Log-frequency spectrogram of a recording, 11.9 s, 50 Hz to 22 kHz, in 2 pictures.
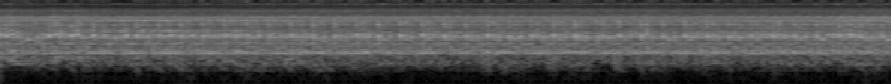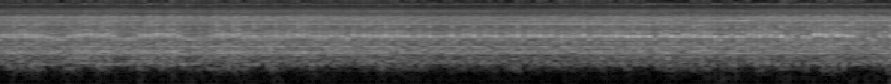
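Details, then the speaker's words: Alfa Romeo Giulietta 1.6 MultiJet2 diesel: diesel clatter at idle with a hunting, uneven beat and a shaky note, sometimes worse, with puffs of black exhaust smoke when it does this. Rough, unstable idle, cause not yet found. "And as you can hear, the idle is really bad. It gets worse than this, even."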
